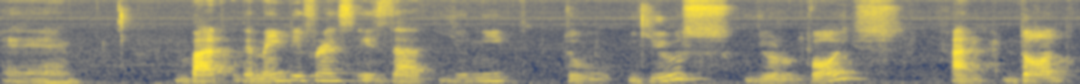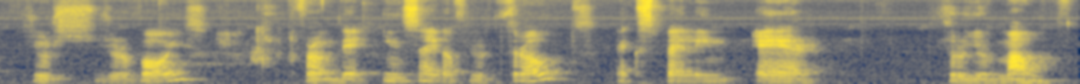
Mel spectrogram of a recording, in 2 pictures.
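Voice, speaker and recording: Slow, deliberate male pronunciation teacher. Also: mid-range voice, low-quality recording. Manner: slow, deliberate, repeats words for drilling. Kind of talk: English pronunciation lesson.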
